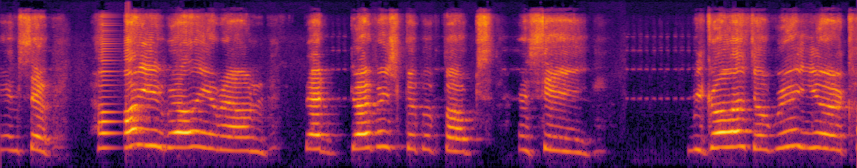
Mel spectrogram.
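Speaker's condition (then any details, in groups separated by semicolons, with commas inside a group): Cerebral palsy; from birth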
